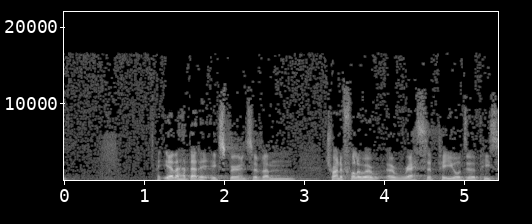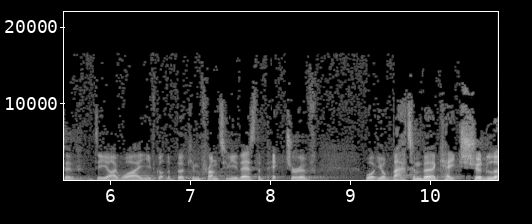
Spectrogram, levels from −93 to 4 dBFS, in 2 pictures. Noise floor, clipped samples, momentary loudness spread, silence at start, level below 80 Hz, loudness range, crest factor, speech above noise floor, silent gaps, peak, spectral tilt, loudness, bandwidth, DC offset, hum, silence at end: -50 dBFS; under 0.1%; 19 LU; 0 s; -58 dBFS; 3 LU; 22 dB; 25 dB; none; -4 dBFS; -4 dB/octave; -26 LUFS; 17 kHz; under 0.1%; none; 0 s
